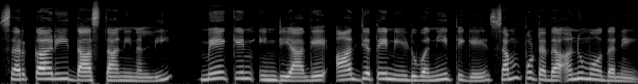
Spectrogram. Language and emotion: Kannada, neutral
